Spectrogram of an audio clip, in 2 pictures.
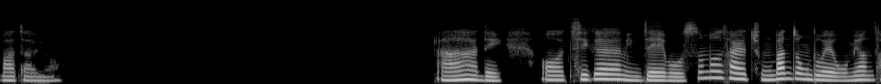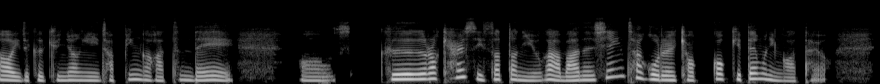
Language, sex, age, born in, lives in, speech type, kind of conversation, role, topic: Korean, female, 25-29, South Korea, United States, conversation, podcast, guest, 유행을 따르시겠어요, 아니면 자신만의 길을 가시겠어요?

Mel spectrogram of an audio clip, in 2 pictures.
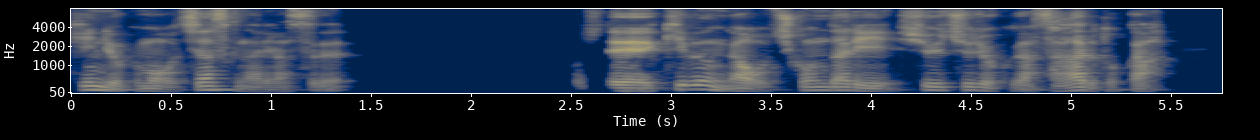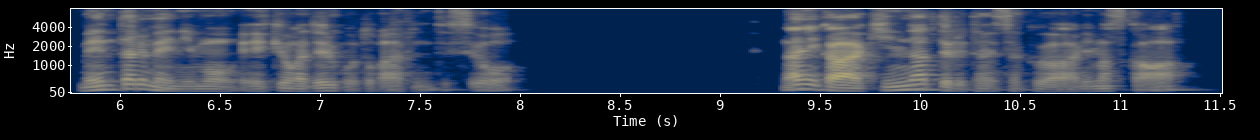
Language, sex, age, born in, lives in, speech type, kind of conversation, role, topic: Japanese, male, 50-54, Japan, Japan, read, expert-assistant, expert, 長時間座り続けるとどのような健康リスクがありますか？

